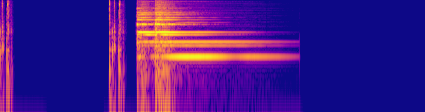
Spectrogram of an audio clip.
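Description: Subscribe-button animation sound effect. A short mouse click comes first, then a quick double click about a second in, followed by a bell ding that rings out and fades over about a second and a half.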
